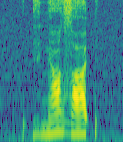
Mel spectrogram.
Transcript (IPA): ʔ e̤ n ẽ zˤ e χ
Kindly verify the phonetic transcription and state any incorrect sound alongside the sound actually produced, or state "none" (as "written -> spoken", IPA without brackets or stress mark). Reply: χ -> ʔ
